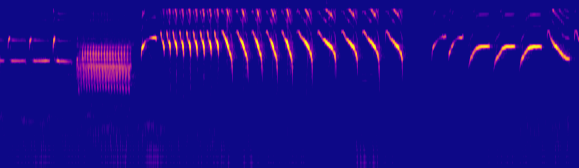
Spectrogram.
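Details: Canary song for tutoring young canaries: a few thin high notes, a harsh buzzy burst, then a fast rolling trill of downslurred whistles and separate rising notes after a short gap.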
